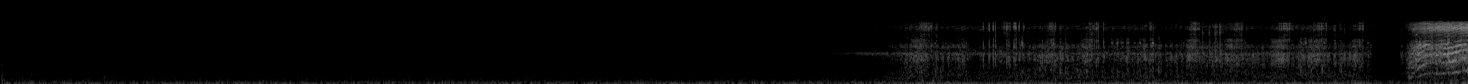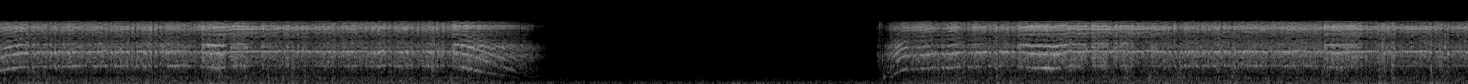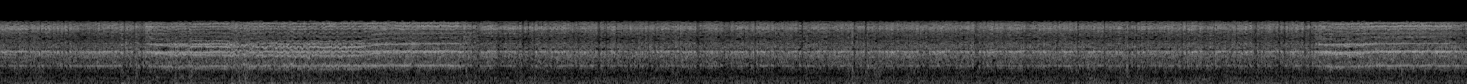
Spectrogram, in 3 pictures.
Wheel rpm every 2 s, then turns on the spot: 0, 0, 0, 0, 10, 30, 20, 140, 230, 210, 10, 10, 200, 230, 230, 220, 220, 230, 240, 230, 230, 230.
8-14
